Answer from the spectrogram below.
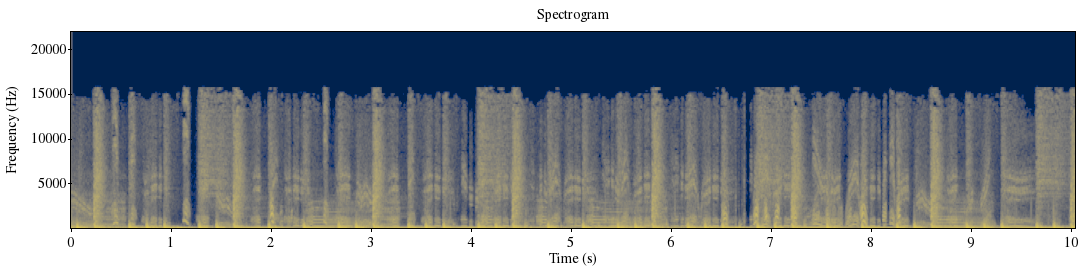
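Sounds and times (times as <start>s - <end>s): hip-hop beat with deep bass: 0.0s - 10.0s
turntable scratching: 0.0s - 10.0s.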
